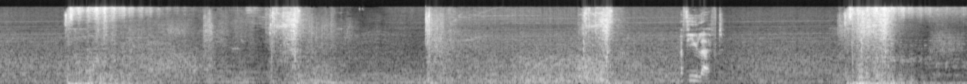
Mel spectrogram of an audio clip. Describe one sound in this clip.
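Loud blasts boom now and then.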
